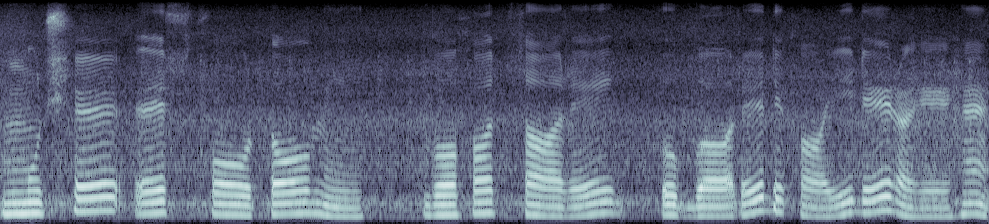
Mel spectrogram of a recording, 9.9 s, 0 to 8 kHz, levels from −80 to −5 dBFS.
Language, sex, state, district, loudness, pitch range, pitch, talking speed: Hindi, male, Madhya Pradesh, Umaria, -17 LUFS, 125-150 Hz, 140 Hz, 65 wpm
